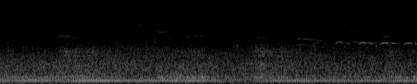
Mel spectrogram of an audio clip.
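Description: Small birds chirping and trilling over a steady low hum from a distant diesel locomotive approaching down the line.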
